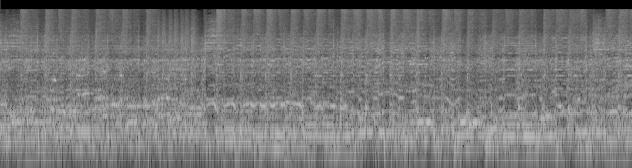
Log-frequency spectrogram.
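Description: A live heavy metal band playing loud and without a break: electric guitar, bass and a drum kit. About four seconds in, the cymbals briefly drop out.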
